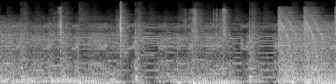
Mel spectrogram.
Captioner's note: gun clicks; gun blasting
